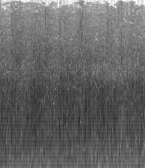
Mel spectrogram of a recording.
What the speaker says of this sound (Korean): 박수를 받을 일까지는 잘 모르겠는데요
